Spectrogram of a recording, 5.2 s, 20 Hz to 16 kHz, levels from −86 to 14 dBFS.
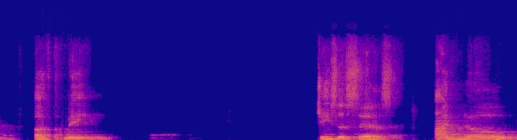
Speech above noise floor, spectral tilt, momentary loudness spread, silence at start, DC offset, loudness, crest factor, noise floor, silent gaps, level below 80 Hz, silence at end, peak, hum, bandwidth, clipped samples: over 68 dB; -5.5 dB/octave; 15 LU; 0 s; under 0.1%; -23 LUFS; 18 dB; under -90 dBFS; none; -60 dBFS; 0 s; -8 dBFS; none; 12.5 kHz; under 0.1%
